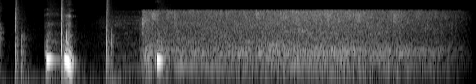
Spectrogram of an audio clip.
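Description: Water running to fill a bath, a steady rushing, hissing flow lasting about four seconds before it fades out, preceded by a few short, sharp sounds.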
